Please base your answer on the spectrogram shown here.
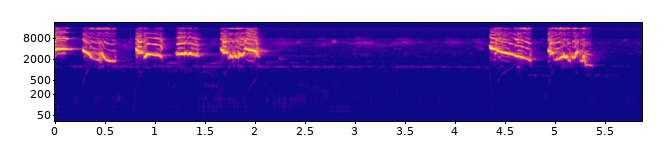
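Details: Oriental magpie-robin singing as therapy for contest birds: a run of four quick, bright falling whistles, a silent gap, then two more swept notes.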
